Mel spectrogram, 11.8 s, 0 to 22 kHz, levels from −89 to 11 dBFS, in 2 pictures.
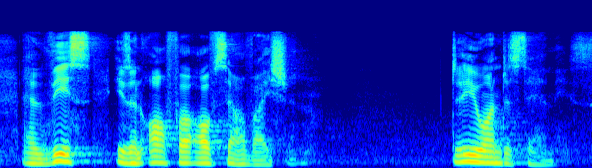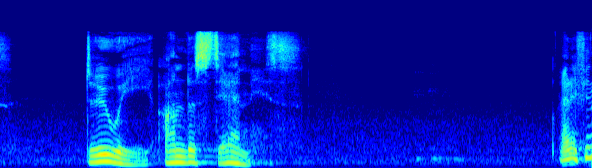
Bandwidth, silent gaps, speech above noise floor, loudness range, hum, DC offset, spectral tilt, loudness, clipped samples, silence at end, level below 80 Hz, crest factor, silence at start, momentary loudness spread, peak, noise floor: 10.5 kHz; none; 40 dB; 8 LU; none; under 0.1%; -4.5 dB/octave; -29 LUFS; under 0.1%; 0 s; -76 dBFS; 20 dB; 0.05 s; 20 LU; -12 dBFS; -69 dBFS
